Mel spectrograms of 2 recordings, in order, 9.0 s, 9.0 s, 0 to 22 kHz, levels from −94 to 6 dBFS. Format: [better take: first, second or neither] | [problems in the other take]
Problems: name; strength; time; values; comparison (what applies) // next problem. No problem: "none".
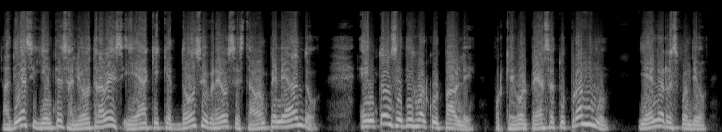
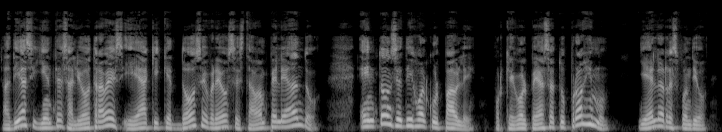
second | distortion; heavy; 26% of the sound clipped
